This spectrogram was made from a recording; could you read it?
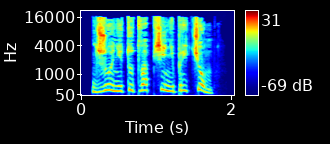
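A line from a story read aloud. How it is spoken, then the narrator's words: Forced out, strained. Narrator (Russian): выдавила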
